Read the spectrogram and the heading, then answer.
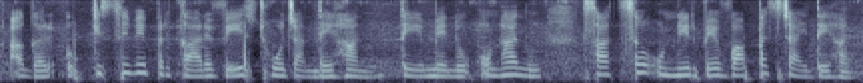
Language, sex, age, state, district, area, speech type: Punjabi, female, 18-30, Punjab, Jalandhar, urban, spontaneous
